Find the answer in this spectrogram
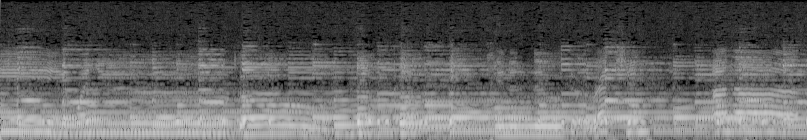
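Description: A folk song: a plucked acoustic string instrument strummed and picked under a male voice singing slow, gliding phrases of the chorus.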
